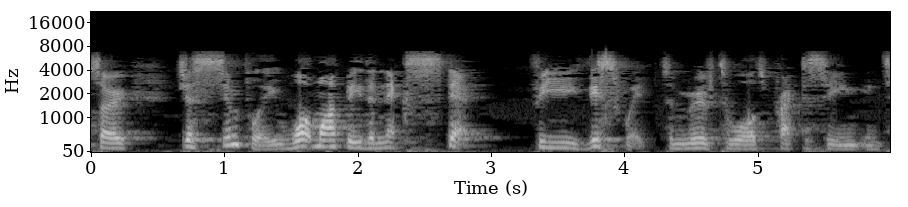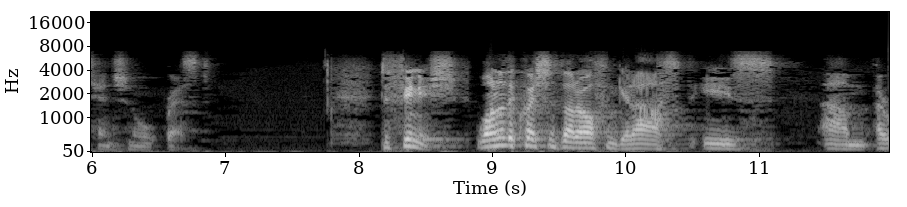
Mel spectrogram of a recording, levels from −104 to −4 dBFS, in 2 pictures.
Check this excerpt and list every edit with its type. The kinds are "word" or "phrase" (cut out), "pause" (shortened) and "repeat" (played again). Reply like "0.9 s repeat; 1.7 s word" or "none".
4.2 s pause; 8.8 s pause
